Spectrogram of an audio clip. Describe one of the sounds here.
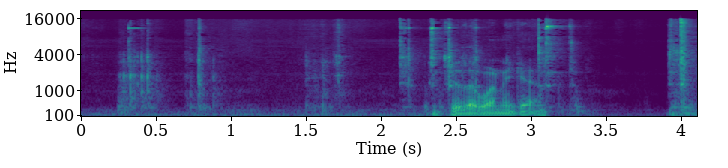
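A rifle bolt clacks open and shut.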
